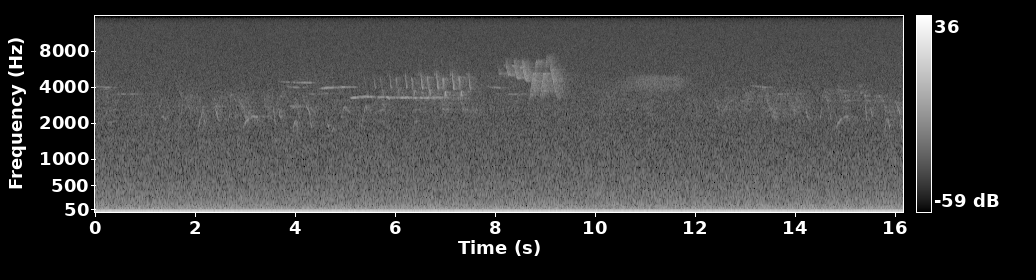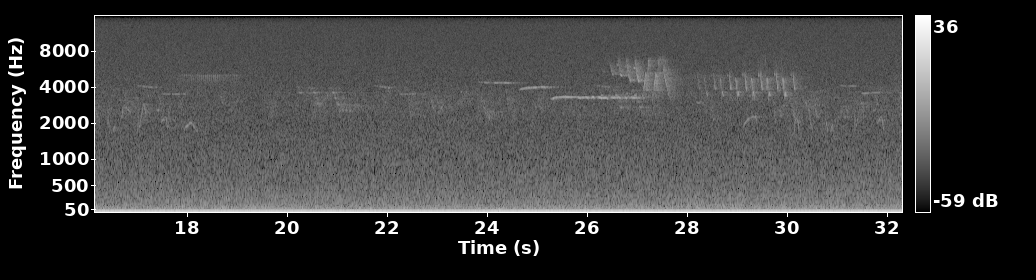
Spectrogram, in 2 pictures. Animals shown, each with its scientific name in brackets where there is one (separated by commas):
Chestnut-sided Warbler (Setophaga pensylvanica), Ovenbird (Seiurus aurocapilla), Rose-breasted Grosbeak (Pheucticus ludovicianus), Pine Warbler (Setophaga pinus), White-throated Sparrow (Zonotrichia albicollis), Black-capped Chickadee (Poecile atricapillus), Veery (Catharus fuscescens)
